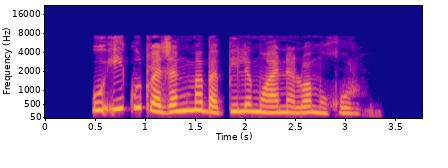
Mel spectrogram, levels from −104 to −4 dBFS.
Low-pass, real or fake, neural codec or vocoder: 7.2 kHz; fake; vocoder, 44.1 kHz, 80 mel bands, Vocos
